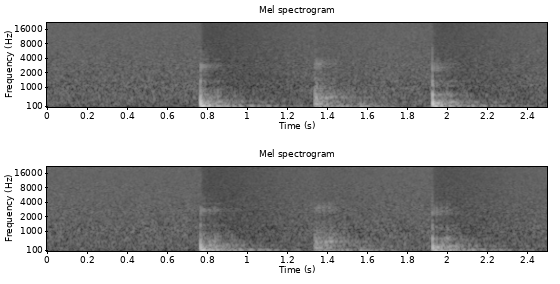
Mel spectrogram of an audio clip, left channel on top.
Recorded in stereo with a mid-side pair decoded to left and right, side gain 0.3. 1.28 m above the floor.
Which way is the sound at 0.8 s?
50° left.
